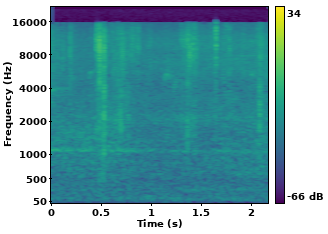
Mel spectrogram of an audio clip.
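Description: Quiet outdoor background noise with a faint steady hum and a few light clicks.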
